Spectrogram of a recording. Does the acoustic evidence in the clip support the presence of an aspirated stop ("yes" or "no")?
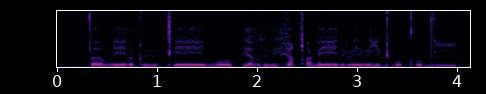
no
